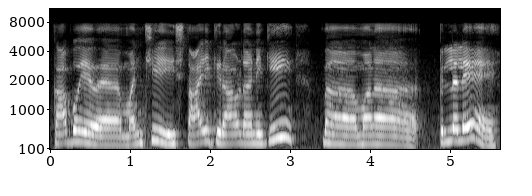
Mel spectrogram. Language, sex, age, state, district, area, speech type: Telugu, other, 30-45, Andhra Pradesh, Chittoor, rural, spontaneous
